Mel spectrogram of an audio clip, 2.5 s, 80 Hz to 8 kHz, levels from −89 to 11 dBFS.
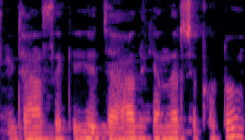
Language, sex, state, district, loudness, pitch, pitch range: Hindi, male, Bihar, Gaya, -24 LUFS, 130 Hz, 125-130 Hz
